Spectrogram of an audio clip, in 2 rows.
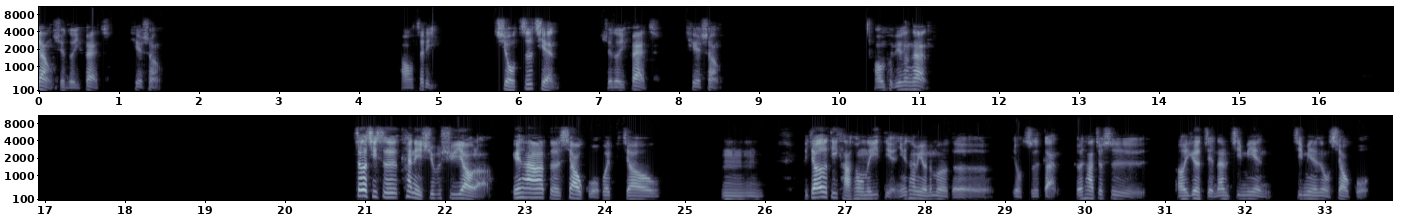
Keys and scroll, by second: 1.1 ctrl+v, 8.0 ctrl+v, 11.0 KP_0.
